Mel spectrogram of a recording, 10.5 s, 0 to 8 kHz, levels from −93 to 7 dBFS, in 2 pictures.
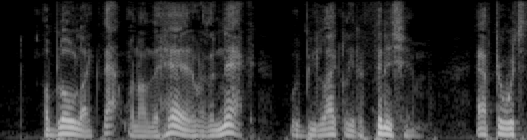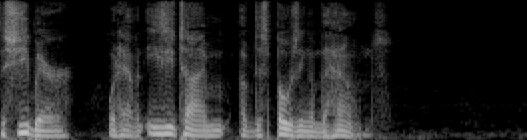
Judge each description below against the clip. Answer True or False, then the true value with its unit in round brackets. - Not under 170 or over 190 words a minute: True (175 wpm)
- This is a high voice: False (110 Hz)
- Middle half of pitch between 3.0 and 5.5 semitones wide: True (4.1 semitones)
